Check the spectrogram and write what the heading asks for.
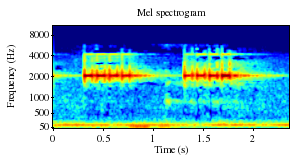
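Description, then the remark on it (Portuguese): An alarm clock rings in two shrill, buzzing bursts about a second apart, fairly loud, over a steady low electrical hum, with no voices. “seja bem com esse relógio aí.”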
